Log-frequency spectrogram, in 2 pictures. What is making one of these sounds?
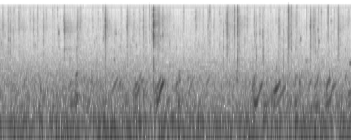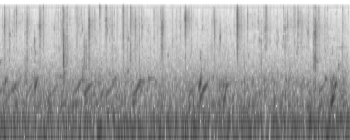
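A cauldron bubbles and gurgles.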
